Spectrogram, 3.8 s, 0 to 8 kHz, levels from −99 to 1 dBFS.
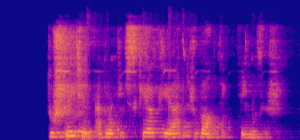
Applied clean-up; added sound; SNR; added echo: neural mask model DeepFilterNet 3.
